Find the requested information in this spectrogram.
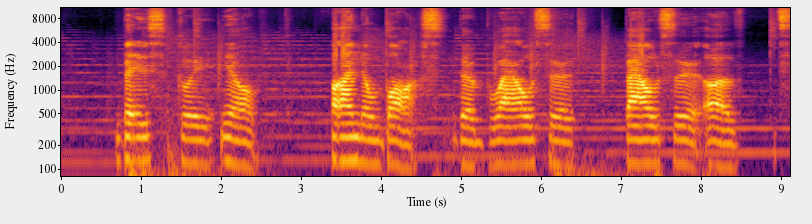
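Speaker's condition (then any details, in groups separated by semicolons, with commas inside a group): Cerebral palsy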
